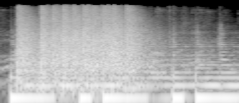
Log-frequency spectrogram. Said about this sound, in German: Nach der Explosion feuert der erste ins dunkle Treppenhaus. Stiefel poltern die Betontreppe nach oben. Dann fallen erneut Schüsse. Ein Gegner hat sich im Stockwerk darüber verschanzt.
